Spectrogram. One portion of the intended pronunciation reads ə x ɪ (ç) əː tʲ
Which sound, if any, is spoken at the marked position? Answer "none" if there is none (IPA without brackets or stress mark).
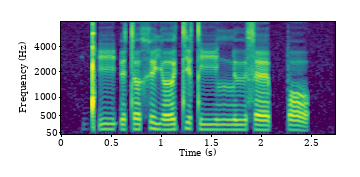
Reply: j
